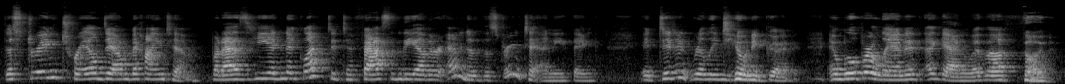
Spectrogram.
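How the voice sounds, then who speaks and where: A woman reading a children's story aloud expressively, pausing to explain things as if to schoolchildren. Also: fairly high pitch, lively intonation, fairly bright tone. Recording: roomy echo, faint background noise.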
